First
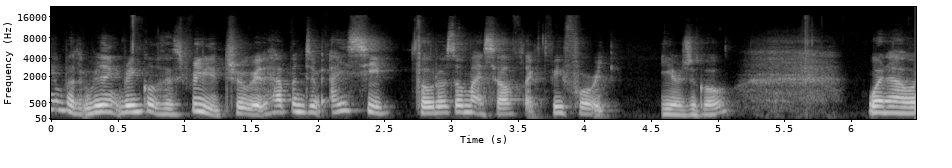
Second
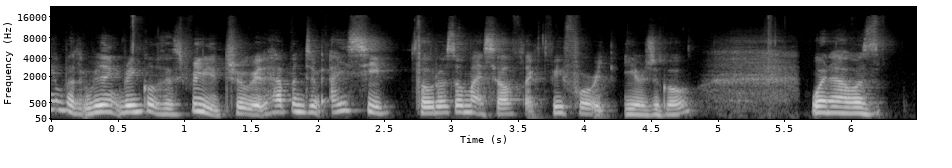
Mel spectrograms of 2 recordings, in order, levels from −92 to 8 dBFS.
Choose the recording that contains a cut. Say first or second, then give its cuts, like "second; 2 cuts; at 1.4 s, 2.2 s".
second; 2 cuts; at 4.2 s, 5.6 s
